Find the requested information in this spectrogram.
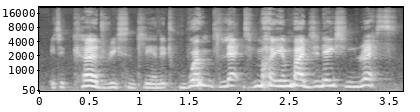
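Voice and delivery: worked up, unable to let it rest; agitated. Acted. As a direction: build to a loud, troubled outburst. Narrator troubled by the whistling.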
